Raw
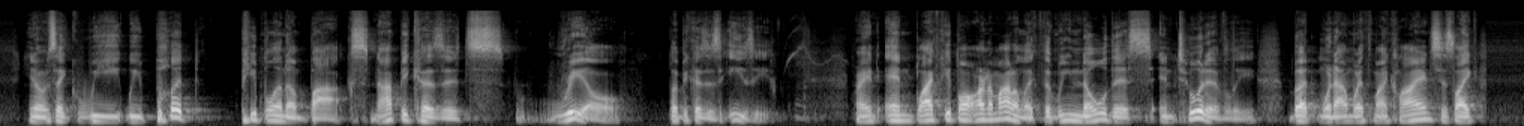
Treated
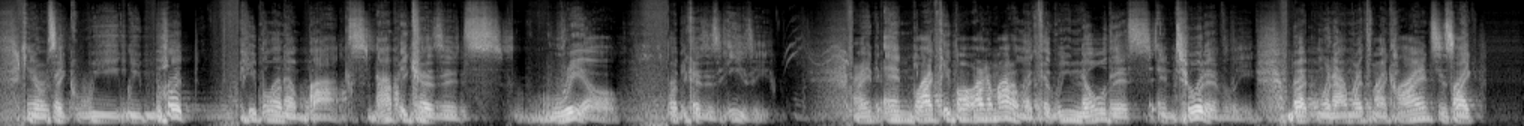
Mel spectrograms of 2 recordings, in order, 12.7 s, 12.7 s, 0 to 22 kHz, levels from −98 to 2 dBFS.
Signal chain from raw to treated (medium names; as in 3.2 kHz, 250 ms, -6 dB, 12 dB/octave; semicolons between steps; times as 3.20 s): harmony voices +5 st -2 dB; swell ahead of each attack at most 73 dB/s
